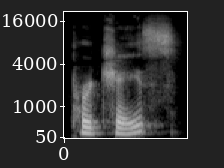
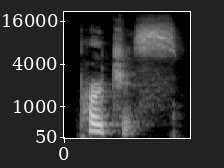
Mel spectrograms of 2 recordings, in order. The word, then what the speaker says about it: purchase: But when we say the full verb, it's not purchase, it is purchase. Purchase. So again, forget the E here at the end, and the stress is here.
